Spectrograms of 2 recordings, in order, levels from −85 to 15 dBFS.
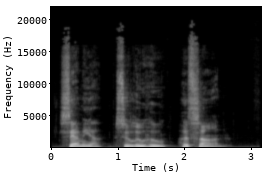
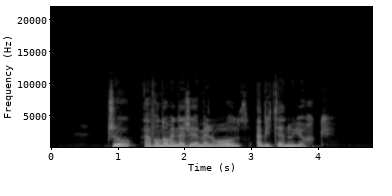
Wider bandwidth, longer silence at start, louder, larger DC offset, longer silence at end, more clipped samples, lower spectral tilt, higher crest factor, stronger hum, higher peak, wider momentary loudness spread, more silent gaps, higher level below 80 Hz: first, 19 kHz vs 10.5 kHz; second, 0.15 s vs 0.85 s; first, -18 LUFS vs -27 LUFS; neither; about the same, 0.55 s vs 0.65 s; neither; about the same, -6 dB/octave vs -5 dB/octave; about the same, 16 dB vs 16 dB; neither; first, -2 dBFS vs -12 dBFS; second, 12 LU vs 15 LU; neither; first, -46 dBFS vs -88 dBFS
